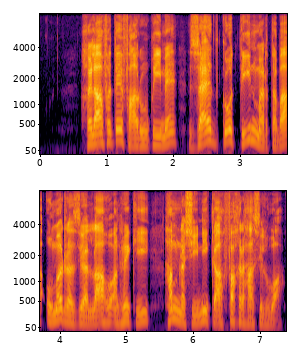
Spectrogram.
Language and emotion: Urdu, neutral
